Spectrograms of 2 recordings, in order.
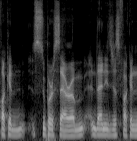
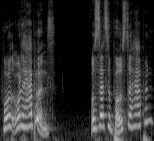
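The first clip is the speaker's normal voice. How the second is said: surprised; 11 semitones higher than usual. Real, not acted. Boss fight breaks unexpectedly.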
